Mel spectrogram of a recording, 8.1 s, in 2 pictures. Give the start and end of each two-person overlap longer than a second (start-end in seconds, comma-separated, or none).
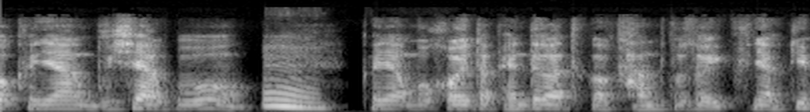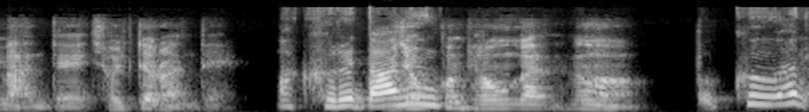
none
